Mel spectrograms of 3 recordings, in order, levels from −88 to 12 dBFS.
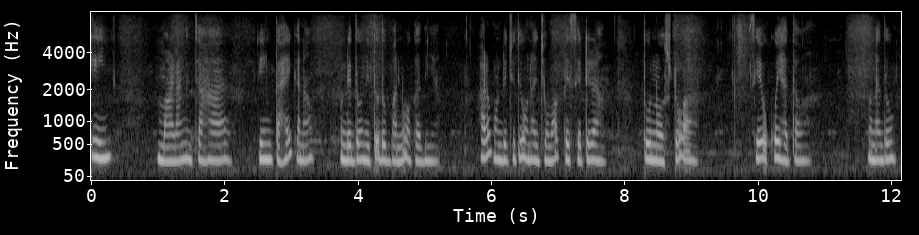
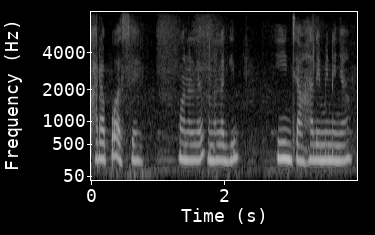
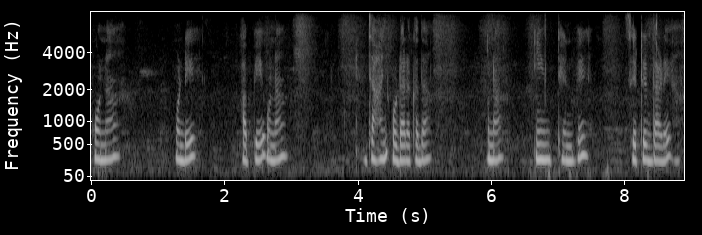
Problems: constant background noise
